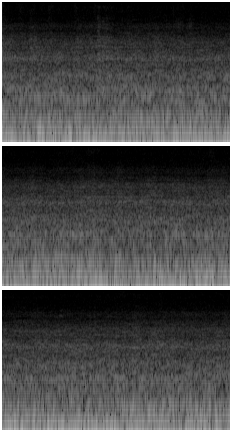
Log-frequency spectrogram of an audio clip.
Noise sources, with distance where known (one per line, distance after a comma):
background noise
